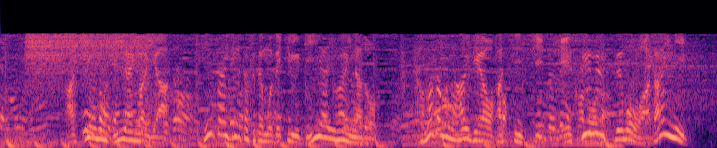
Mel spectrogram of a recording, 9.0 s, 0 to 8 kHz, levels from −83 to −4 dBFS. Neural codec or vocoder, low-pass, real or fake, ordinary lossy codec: none; 7.2 kHz; real; AAC, 16 kbps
